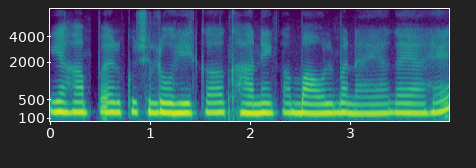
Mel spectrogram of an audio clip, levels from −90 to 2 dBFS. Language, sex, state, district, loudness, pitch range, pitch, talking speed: Hindi, female, Chhattisgarh, Bastar, -13 LUFS, 205-215 Hz, 210 Hz, 165 wpm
